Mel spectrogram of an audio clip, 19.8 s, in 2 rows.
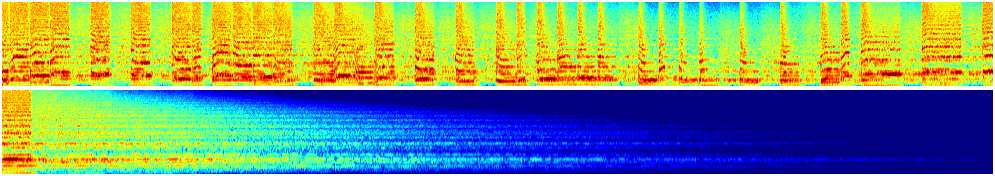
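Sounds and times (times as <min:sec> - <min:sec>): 
modern hands up and hardstyle synth lead: 0:00.0 - 0:11.0.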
